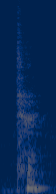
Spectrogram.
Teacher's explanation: You see, the paper moves. There's a breath of air that's called aspiration.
